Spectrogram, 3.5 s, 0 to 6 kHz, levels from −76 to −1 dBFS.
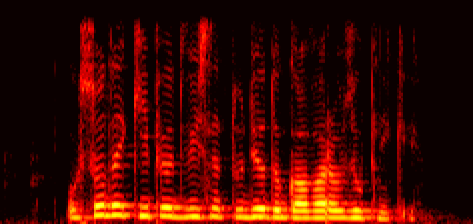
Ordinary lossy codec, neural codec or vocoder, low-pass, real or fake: none; none; 5.4 kHz; real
